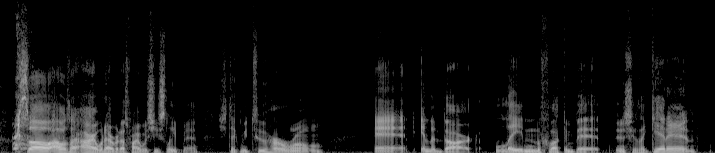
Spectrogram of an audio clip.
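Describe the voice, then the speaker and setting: A man with an American accent, medium pitch, vocal fry, lively intonation and a moderate pace. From Compton, Los Angeles. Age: 30s. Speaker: comedian. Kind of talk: casual chat. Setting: studio.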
